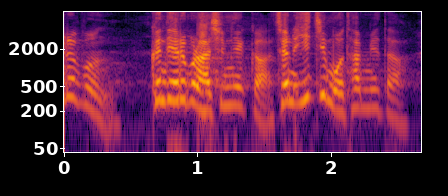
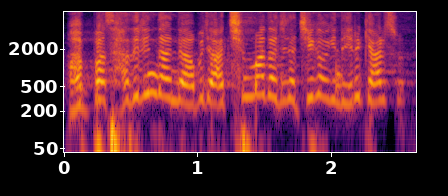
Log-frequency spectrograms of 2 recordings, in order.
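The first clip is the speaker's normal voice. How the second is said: son's loud protest; 6 semitones higher, 6 dB louder than usual. Retold or imitated. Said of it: "son's reply".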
